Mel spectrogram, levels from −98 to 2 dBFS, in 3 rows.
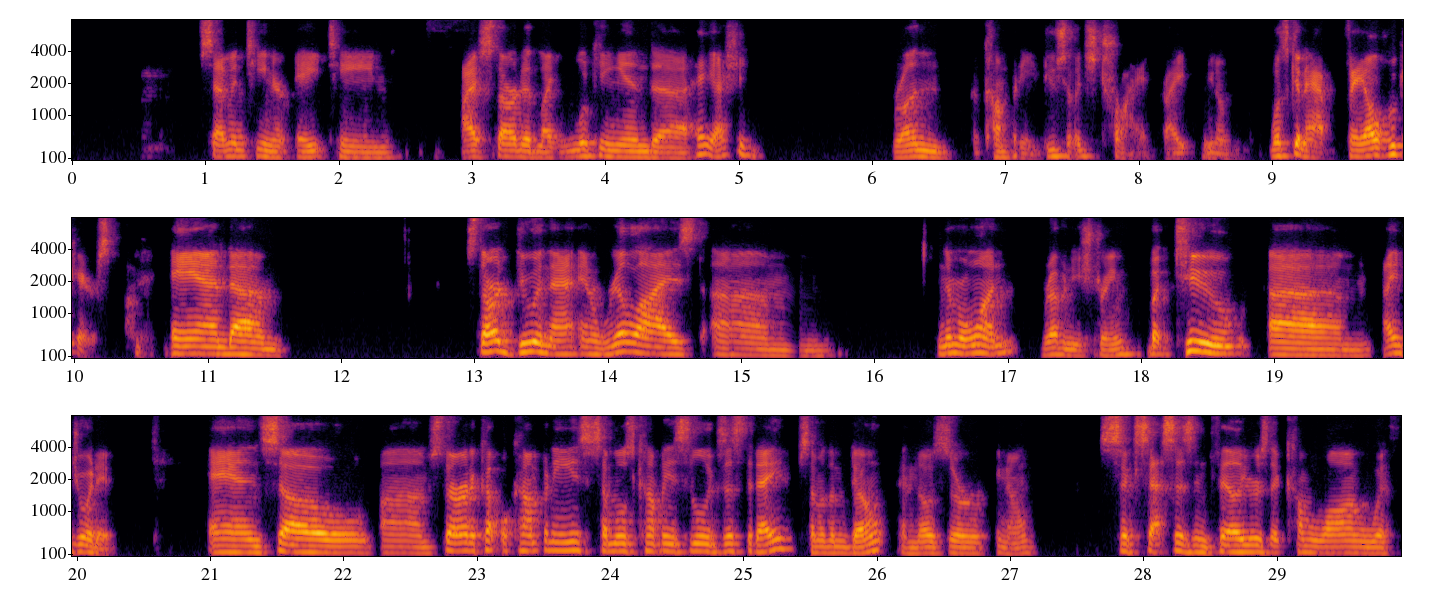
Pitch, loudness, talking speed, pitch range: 135 Hz, -24 LUFS, 155 wpm, 120-155 Hz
